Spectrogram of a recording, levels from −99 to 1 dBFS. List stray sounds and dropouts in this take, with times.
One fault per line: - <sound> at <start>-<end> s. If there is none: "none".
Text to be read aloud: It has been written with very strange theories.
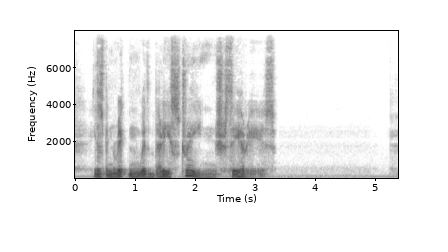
none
